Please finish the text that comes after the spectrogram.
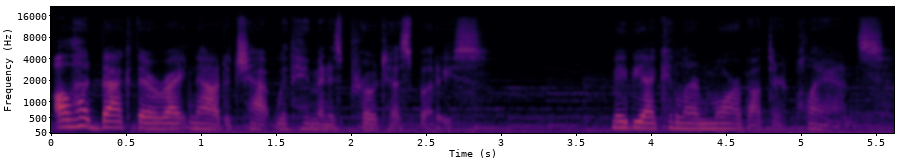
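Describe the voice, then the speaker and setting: A woman's voice: low voice, normal speed, over music. An actress playing a weary, wry young woman resigned to death, plain-spoken and sardonic, in naturalistic video game dialogue. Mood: wry, determined.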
